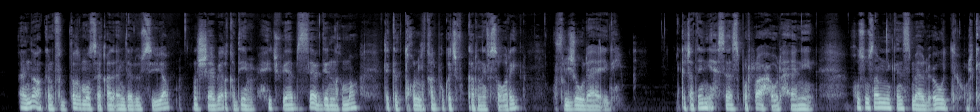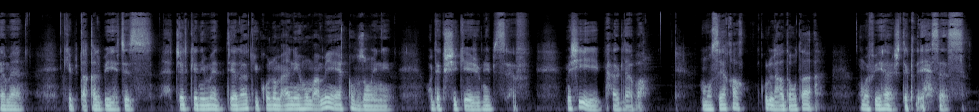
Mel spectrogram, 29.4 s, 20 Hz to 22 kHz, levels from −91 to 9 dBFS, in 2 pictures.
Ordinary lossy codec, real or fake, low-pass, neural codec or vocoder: MP3, 64 kbps; real; 14.4 kHz; none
